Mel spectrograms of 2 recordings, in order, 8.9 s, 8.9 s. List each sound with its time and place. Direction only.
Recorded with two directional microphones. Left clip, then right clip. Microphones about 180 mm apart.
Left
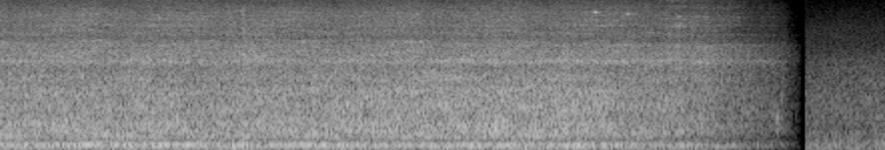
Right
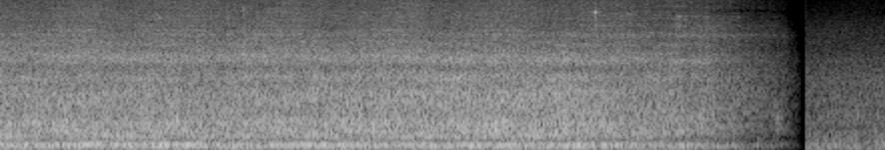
0.0 s vehicle: 45° right (ahead or behind)
0.7 s vehicle: 20° right (ahead or behind)
1.0 s vehicle: 45° right (ahead or behind)
2.9 s train: 40° right (ahead or behind)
